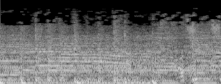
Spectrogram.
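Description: Live rock band playing loud, with electric guitars, bass and a steady drum beat.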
